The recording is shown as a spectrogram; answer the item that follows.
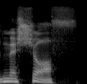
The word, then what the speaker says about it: Messhof: And by the way, same developers as um how do you pronounce it? So the name of the developer is Meshoff.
